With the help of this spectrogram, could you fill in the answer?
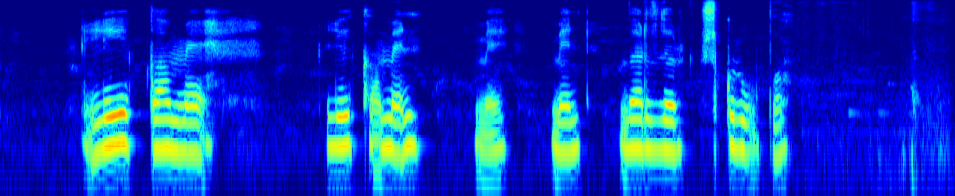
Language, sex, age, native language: Icelandic, male, 6, Icelandic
